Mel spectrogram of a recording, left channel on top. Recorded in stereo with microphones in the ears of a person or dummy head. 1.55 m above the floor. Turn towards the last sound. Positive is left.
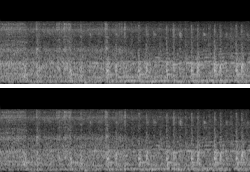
No sound to turn to.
